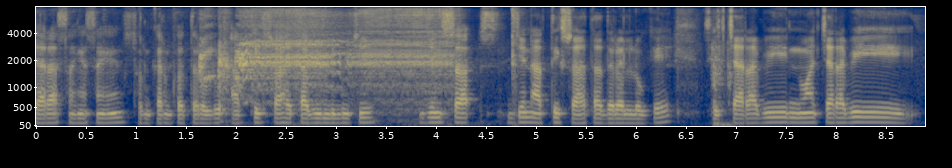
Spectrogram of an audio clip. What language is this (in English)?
Odia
